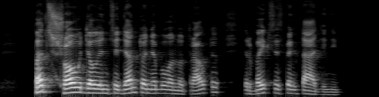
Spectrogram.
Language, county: Lithuanian, Alytus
